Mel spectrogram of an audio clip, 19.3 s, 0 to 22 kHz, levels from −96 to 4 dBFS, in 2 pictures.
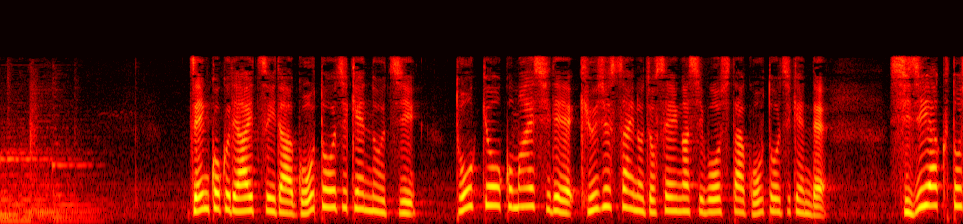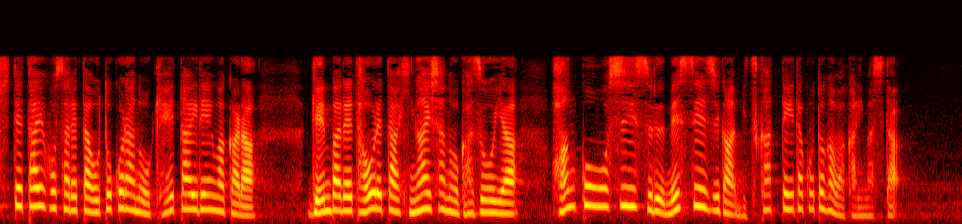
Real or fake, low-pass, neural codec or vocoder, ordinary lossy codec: real; none; none; none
